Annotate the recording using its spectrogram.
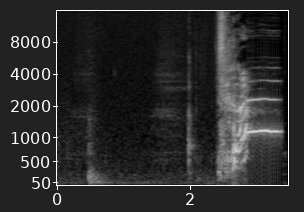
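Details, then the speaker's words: Woman sneezing during a lipstick review: faint intake of breath, then a sharp, explosive sneeze trailing into a high vocal squeal. "I can't believe I just sneezed on the gray."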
